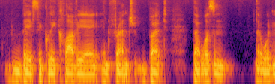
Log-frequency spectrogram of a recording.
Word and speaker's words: clavier: And I think it would be pronounced basically clavier in French, but that wouldn't have been box context, so wasn't correct about that. And I think in English generally we would use something more like the German pronunciation.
